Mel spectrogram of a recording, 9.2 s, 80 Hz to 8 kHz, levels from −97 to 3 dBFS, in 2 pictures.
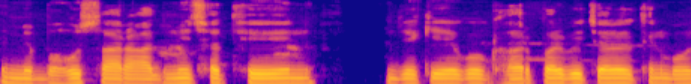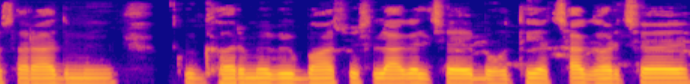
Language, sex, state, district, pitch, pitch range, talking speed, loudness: Maithili, male, Bihar, Samastipur, 120 Hz, 120-125 Hz, 170 wpm, -16 LUFS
